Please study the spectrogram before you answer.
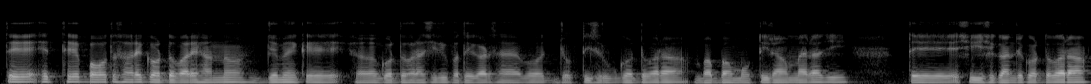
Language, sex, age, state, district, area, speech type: Punjabi, male, 30-45, Punjab, Fatehgarh Sahib, rural, spontaneous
